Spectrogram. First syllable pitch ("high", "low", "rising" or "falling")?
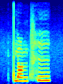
rising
